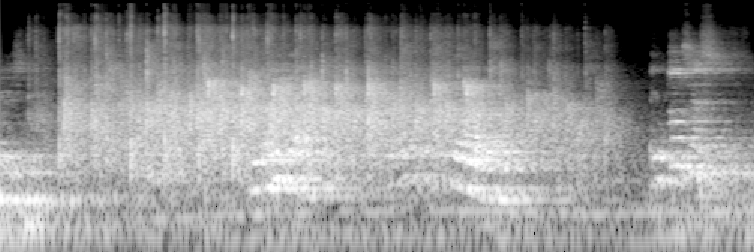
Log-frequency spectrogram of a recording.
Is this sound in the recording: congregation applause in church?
yes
